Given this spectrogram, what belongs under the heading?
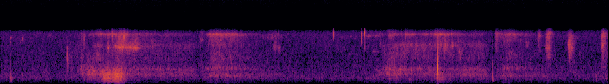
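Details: Person sleeping soundly, with soft, rough snoring breaths every few seconds in a quiet room and faint clicks.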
